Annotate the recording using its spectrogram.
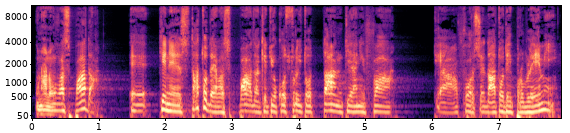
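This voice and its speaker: A man voicing an honest, anxious old grandfather craftsman with a creaky voice in a storybook. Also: mid-range voice, moderate pace, a bit bright, big-room sound, pitched above the performer's own voice. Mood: surprised. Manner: fretful and pleading.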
